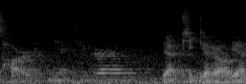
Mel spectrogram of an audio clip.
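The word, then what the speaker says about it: Cicero: A and an A, it would have been pronounced hard. Yeah, Kigaro. Yeah, kikero.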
